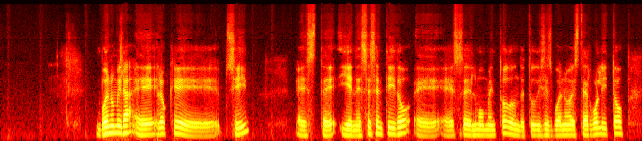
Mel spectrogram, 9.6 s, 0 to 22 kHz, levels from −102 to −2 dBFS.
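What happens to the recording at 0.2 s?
Nothing goes wrong at 0.2 s; the speech at that point plays through intact, with no dropout, click or distortion.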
